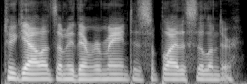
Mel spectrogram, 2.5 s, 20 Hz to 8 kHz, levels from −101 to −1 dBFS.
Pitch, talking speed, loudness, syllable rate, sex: 135 Hz, 220 wpm, -20 LUFS, 6.7 syllables/s, male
